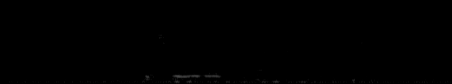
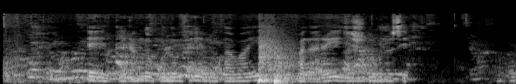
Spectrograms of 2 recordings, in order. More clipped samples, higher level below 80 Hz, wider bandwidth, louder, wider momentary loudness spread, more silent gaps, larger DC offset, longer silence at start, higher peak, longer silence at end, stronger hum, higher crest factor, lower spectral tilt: neither; second, -82 dBFS vs -42 dBFS; about the same, 11 kHz vs 11.5 kHz; second, -64 LUFS vs -20 LUFS; second, 7 LU vs 10 LU; neither; neither; about the same, 0.05 s vs 0.05 s; second, -48 dBFS vs 0 dBFS; about the same, 0 s vs 0 s; neither; about the same, 20 dB vs 20 dB; about the same, -6.5 dB/octave vs -5.5 dB/octave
